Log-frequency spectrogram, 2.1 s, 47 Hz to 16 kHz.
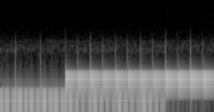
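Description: Reaktor Blocks modular synth patch, two step sequencers clocked at 120 BPM playing sine oscillators through low pass gates: a fast, even run of short plucked clicks, about eight a second. About half a second in, a steady tone on one unchanging pitch joins and pulses in time with them.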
